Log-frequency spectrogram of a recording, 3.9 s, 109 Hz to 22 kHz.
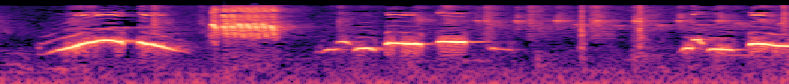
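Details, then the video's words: White-rumped shama song used as a lure: loud whistled notes, an arched rising-and-falling whistle, a buzzy burst, then varied short whistled phrases around a steady mid pitch. "SUARA BURUNG MURAI PIKAT 2022"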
